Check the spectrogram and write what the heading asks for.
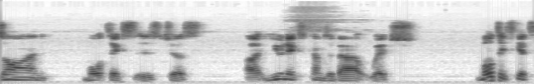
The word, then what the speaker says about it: Unix: operating system where it be named unix phonetically eunuchs for being a castrated multics yo i don't understand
